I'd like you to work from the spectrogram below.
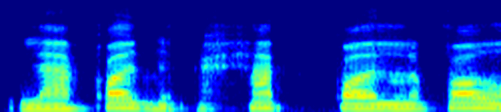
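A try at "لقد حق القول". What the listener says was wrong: লাকাদ, এই দালে কলকলা দেখেন লাকাদ লাকাদ, এখানে যদি বলি লাকাদ হাক্কাল তখন আমার সিফাত নষ্ট হয়ে যাবে। লাকাদ হাক্কাল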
